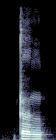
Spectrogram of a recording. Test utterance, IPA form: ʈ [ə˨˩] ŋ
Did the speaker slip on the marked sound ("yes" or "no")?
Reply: no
